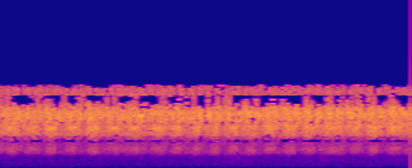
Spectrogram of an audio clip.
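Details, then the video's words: Cicadas singing on a summer day in Provence, France: a dense, steady, high buzzing chorus that throbs in soft pulses about two to three times per second, with no break in loudness and no other sounds. "Cicadas singing in France (Provence)"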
